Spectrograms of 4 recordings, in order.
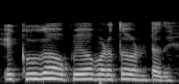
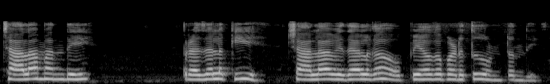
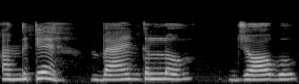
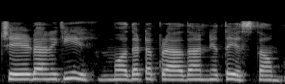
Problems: background sounds at intervals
